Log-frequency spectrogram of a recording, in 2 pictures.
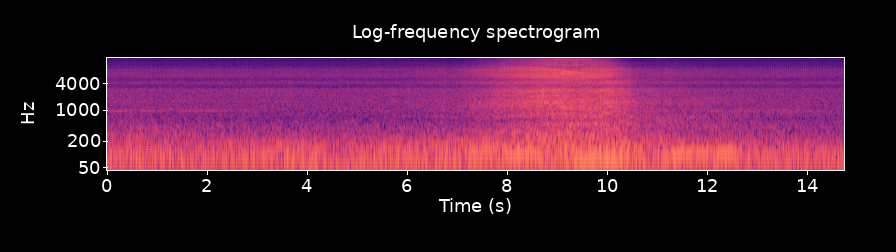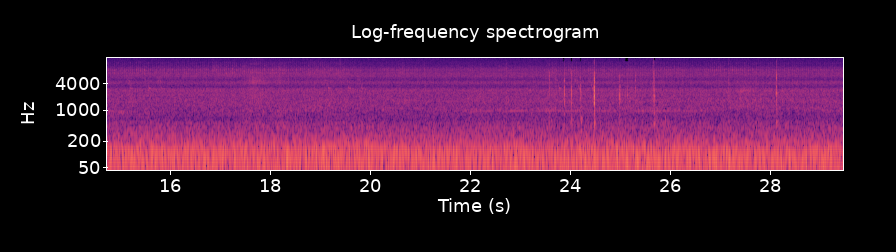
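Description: A vehicle passing close by, its tyre and road noise swelling and then fading over a few seconds, with a falling sweep as it goes past, above a steady low rumble. A few faint clicks near the end.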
